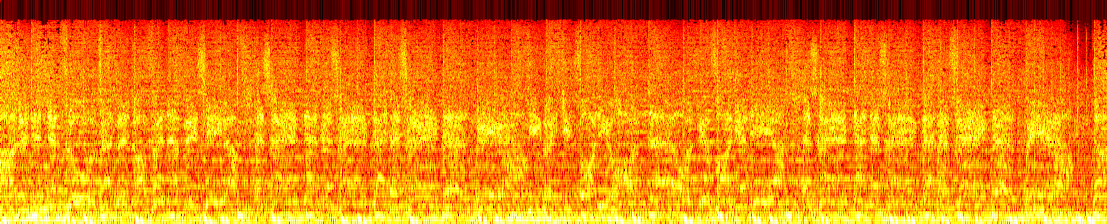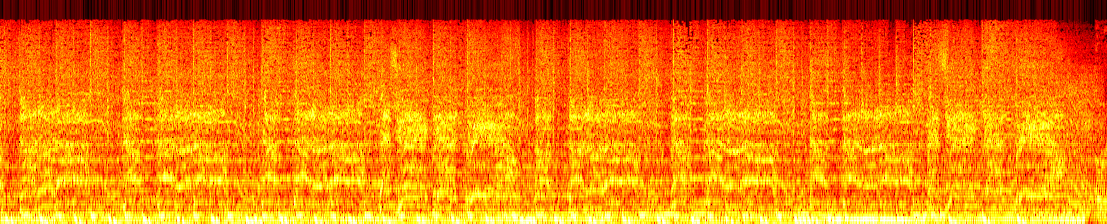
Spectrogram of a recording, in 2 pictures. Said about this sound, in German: Wir machen ein kurzes Break, spielen einen, einen kleinen Song von ….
